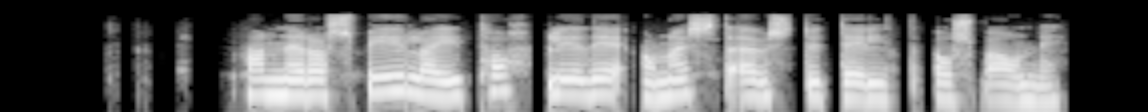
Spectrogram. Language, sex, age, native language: Icelandic, female, 30-39, Icelandic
